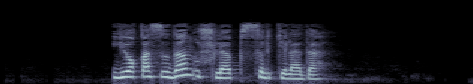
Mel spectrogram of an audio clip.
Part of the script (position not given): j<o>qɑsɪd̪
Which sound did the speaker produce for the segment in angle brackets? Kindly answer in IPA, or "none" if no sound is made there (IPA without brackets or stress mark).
ɒ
